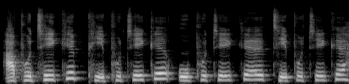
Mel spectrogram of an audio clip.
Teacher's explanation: Da sind plosive Laute drin, also die mit den Lippen geformt werden, nämlich das P.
